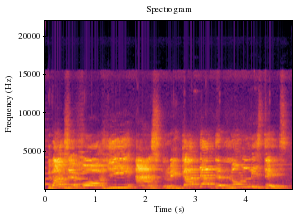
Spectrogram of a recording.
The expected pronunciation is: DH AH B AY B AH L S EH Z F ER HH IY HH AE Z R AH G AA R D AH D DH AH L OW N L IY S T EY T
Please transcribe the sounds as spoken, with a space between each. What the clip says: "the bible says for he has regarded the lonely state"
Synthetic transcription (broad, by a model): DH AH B AY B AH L S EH F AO HH IY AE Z R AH G AA D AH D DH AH L OW N L IY S T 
